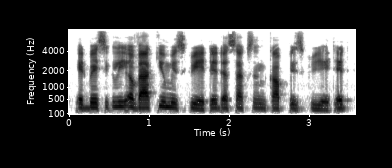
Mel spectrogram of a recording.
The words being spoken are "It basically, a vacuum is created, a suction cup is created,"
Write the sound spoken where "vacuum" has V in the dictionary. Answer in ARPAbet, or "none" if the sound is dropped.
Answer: V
